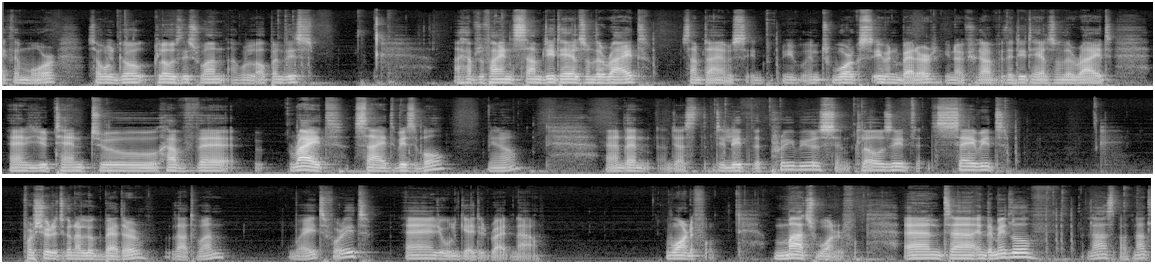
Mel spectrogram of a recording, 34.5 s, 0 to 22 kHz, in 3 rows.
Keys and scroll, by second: 3.7 super+Tab, 19.1 BackSpace, 34.2 super+Tab.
